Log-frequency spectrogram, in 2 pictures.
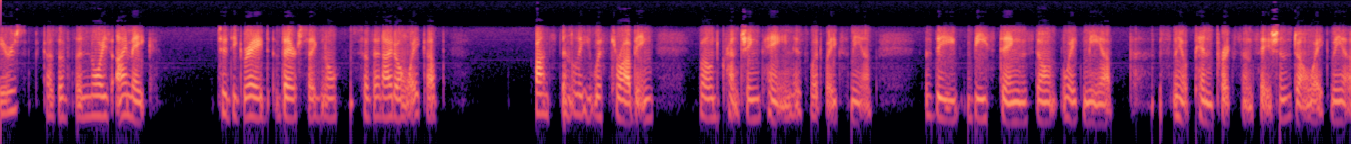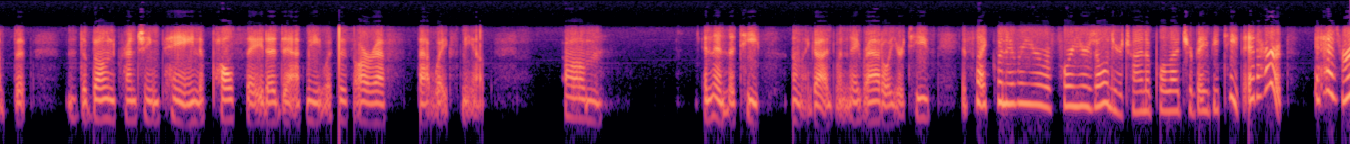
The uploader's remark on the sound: FFCHT Conference Call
